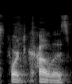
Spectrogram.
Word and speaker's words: portcullis: Porculus. That's how you pronounce it. – It's portcullis, Brian. It's portcullis.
